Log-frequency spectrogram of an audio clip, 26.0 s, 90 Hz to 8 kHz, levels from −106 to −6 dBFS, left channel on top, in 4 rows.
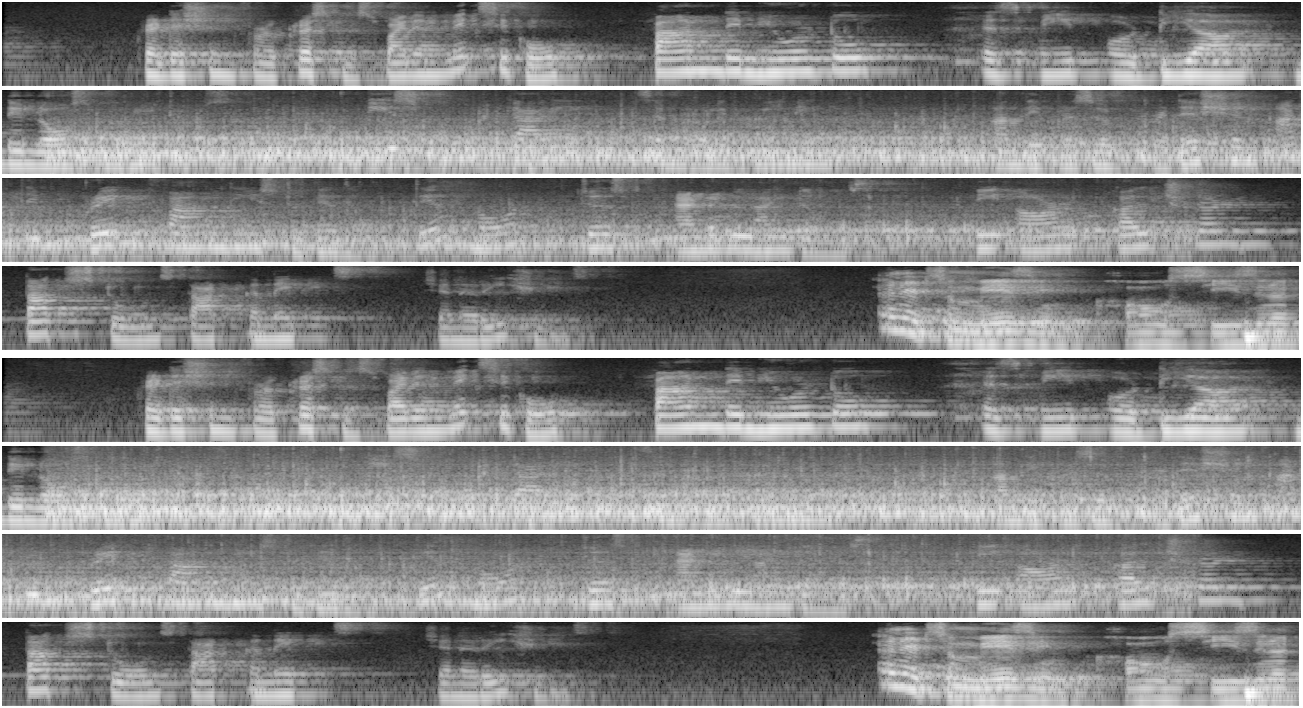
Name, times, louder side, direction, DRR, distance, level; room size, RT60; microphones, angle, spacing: voice 1, 0.7-2.8 3.3-4.3 4.9-7.6 8.3-9.4 9.7-10.7 11.4-17.3 17.8-19.2 19.6-21.3 21.7-22.3 25.7-25.9, equal, 10° left, 3 dB, 1.9 m, -28 dB
sound 1, 6.7-19.0, right 3 dB, 85° right, 1.0 m, -26 dB
voice 2, 23.9-25.9, right 2 dB, 20° right, 1 dB, 3.3 m, -25 dB
27.0 x 14.5 x 8.5 m, 1.1 s
head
